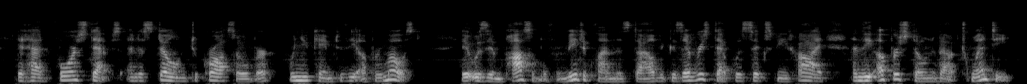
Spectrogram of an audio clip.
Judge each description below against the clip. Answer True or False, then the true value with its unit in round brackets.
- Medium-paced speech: False (220 wpm)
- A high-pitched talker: False (165 Hz)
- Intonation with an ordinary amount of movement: True (4.2 semitones)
